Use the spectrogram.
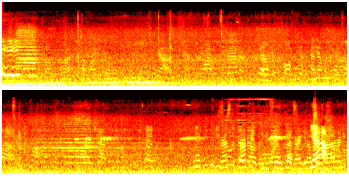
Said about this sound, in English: I don't know if you're going to be ready for a cab ride, New York City crazy cab ride.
